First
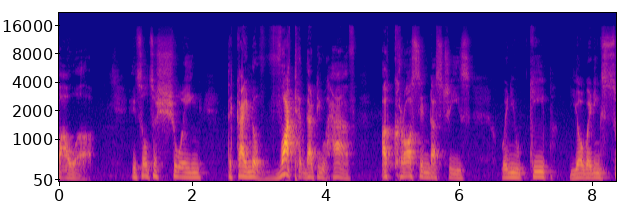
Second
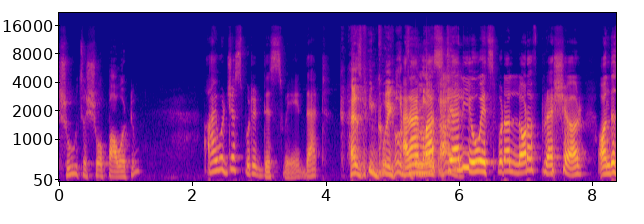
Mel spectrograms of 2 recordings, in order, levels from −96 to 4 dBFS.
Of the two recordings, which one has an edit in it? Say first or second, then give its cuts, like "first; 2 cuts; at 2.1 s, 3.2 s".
second; 1 cut; at 4.2 s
